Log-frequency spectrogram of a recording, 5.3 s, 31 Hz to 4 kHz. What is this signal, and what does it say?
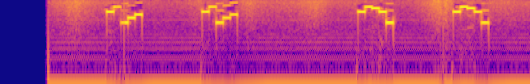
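Five-tone selective call (ZVEI), heard as quick runs of five tones, tones of about 70 ms. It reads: 88146 88146 88081 88081
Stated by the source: ZVEI five-tone selective call 88853, received via SDR.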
